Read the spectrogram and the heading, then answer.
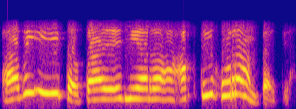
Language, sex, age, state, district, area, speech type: Kashmiri, female, 30-45, Jammu and Kashmir, Ganderbal, rural, conversation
